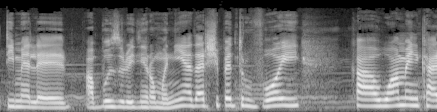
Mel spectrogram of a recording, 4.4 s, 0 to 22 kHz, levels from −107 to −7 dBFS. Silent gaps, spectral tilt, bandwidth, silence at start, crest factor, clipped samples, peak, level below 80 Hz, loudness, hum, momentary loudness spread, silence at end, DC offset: none; -4 dB/octave; 15.5 kHz; 0.05 s; 16 dB; under 0.1%; -4 dBFS; -70 dBFS; -19 LUFS; none; 7 LU; 0 s; under 0.1%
